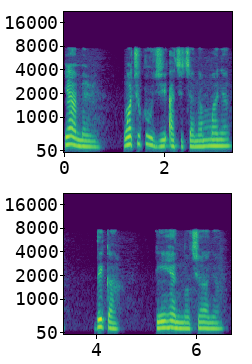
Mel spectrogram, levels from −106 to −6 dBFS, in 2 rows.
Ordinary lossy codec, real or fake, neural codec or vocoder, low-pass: none; real; none; none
